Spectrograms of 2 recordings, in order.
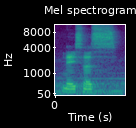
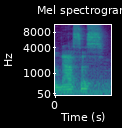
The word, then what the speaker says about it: Nasus: I would say probably least necessary is Nasus, or Nasus, actually. Sorry, pronouncing his name wrong.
